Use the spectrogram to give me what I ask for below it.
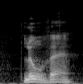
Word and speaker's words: Love: Okay, so my name is Love, or though in Swedish it's pronounced Love.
